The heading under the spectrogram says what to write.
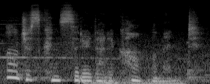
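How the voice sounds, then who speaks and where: A woman playing a guarded young maiden in a fantasy game, speaking in a formal, measured and politely firm way. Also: fairly low pitch, big pitch swings. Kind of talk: scripted fantasy game voice acting. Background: music.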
